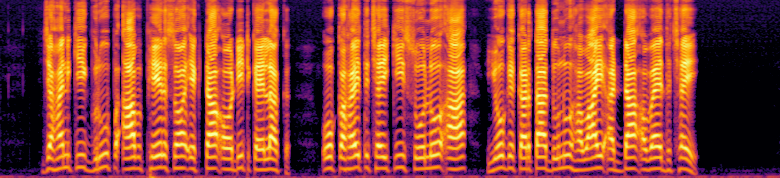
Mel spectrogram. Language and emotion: Maithili, neutral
